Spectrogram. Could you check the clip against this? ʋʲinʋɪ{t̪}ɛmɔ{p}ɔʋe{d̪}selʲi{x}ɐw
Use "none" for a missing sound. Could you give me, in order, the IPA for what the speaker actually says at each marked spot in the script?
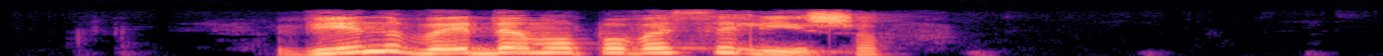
d̪, p, none, ʃ

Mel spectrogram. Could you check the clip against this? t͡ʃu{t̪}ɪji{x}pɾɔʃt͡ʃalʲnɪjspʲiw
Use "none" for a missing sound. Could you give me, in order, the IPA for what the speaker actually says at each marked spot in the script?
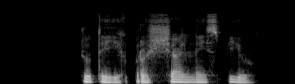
t̪, x

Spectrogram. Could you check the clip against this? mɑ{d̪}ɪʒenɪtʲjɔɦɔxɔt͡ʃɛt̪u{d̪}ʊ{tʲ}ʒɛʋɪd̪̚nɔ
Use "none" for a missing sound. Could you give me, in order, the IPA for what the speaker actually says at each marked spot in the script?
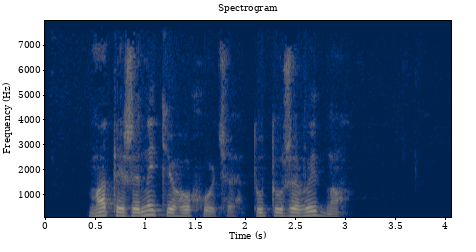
t̪, t̪, none

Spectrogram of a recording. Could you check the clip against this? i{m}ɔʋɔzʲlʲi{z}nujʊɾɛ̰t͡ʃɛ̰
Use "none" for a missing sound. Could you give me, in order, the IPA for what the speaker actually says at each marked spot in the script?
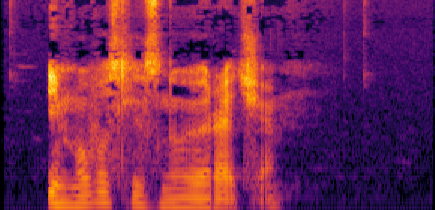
m, z

